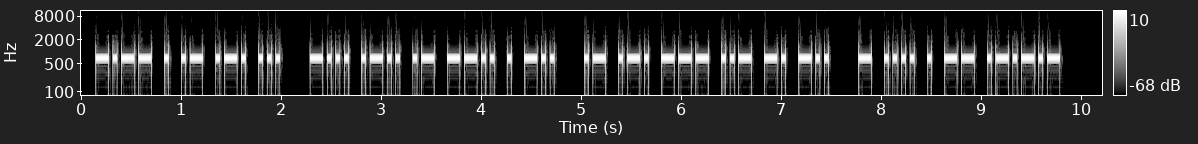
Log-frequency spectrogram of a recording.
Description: Morse code, heard as a keyed tone, about 28 wpm, 700 Hz. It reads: YEARS BLAZED AROUND THEM.
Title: A Sound Of Thunder 28wpm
